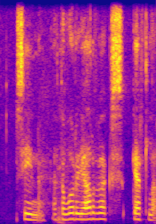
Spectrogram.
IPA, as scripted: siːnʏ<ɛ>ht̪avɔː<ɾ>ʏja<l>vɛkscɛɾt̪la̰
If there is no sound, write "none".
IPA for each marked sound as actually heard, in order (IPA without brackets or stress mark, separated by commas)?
ɛ, ɾ, ɾ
